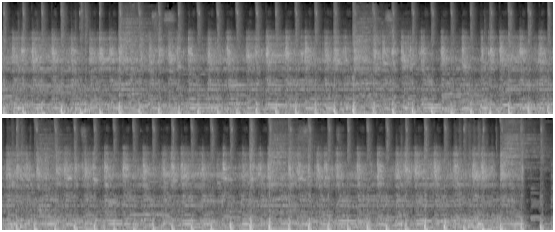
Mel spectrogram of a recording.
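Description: Rock band playing live: electric guitars, bass guitar and drum kit, with a steady beat of drum hits. About twenty-one seconds in the guitars drop away, leaving the drums and bass.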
